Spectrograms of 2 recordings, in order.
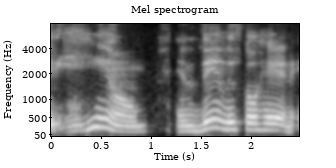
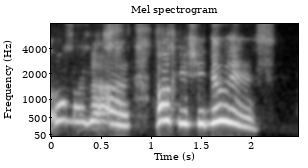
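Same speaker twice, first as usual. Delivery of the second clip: fake sobbing, boo-hooing, higher pitch. Acting out a betrayed husband's hypothetical reaction: mock crying, boo-hooing. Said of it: "I'm over here crying and boo-hooing and hurt".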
